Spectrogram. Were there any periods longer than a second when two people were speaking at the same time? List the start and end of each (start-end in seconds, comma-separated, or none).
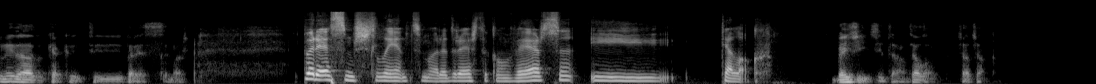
none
